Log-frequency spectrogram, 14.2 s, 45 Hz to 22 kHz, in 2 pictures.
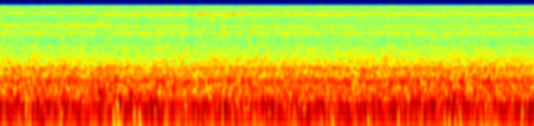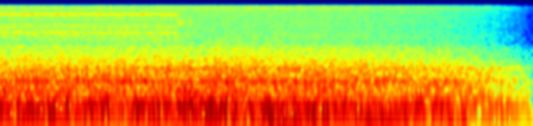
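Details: AMD Radeon HD 7990 graphics card in The Witcher 2 EE menu/loading screen: thin steady high-pitched coil whine over fan rush, cutting out abruptly.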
